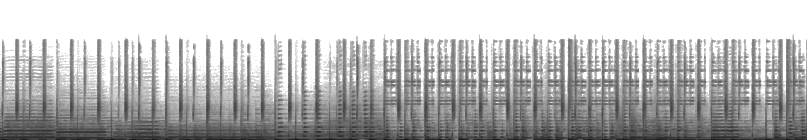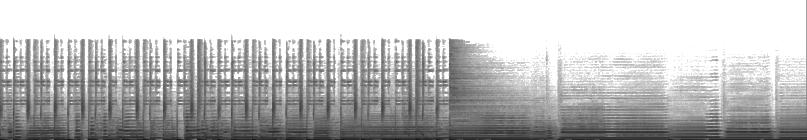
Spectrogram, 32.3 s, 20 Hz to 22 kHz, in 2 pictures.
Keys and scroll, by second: 0.5 space, 1.6 space, 2.7 space, 3.7 space, 4.1 space, 5.0 v, 5.3 F9, 6.9 ], 7.4 [, 9.9-14.0 typing, 15.4 ], 18.7-21.7 typing, 22.8 [, 23.1 [, 28.6 ], 29.9 [.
